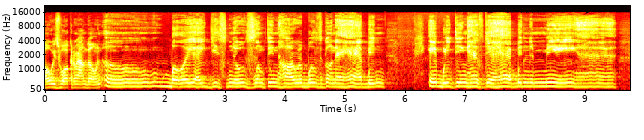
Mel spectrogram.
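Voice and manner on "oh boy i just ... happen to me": very slow, mopey lament with me drawn out. Imitating a negative woman as the cartoon Droopy Dog: Droopy Dog voice. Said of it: "Remember that cartoon character, Droopy Dog?".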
